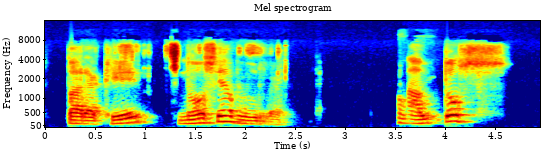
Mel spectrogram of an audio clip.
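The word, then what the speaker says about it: αὐτός: Autos, autos. Auteé, auto. Así lo voy a leer.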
